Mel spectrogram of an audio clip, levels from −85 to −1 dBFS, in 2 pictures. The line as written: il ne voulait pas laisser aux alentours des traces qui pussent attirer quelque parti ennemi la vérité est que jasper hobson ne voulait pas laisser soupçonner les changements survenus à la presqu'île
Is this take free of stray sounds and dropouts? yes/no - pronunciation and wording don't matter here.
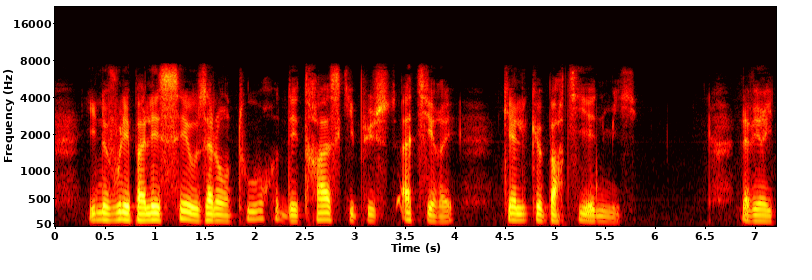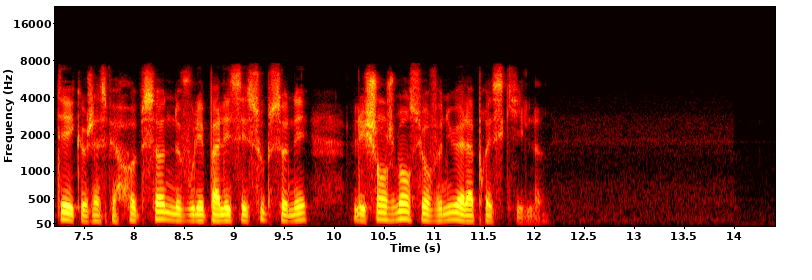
yes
